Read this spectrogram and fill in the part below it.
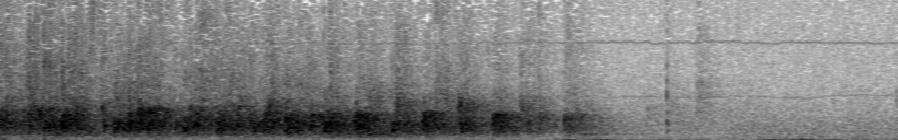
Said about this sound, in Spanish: Solo Cristo murió por aquel que te dio bronca. Dale un aplauso a él. Ese Cristo que tú y yo debemos conocer.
